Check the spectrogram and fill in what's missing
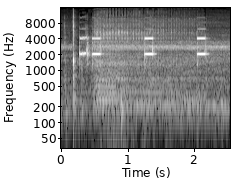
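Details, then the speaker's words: Siemens 900 ventilator in a teaching set-up, being switched off: a click, then repeated high electronic alarm tones over soft gas-flow hiss until push-and-hold silences it. "and you'll hear the gas flow in that alarm but you'll push and hold you got to push it many times you can push and hold in think and it silences it"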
